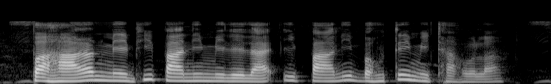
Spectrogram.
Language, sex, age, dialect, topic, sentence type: Bhojpuri, male, 31-35, Western, agriculture, statement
